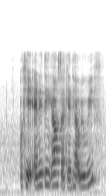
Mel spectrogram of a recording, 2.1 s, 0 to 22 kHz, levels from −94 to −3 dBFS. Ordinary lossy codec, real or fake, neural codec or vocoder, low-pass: Opus, 64 kbps; real; none; 7.2 kHz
